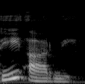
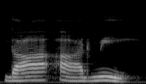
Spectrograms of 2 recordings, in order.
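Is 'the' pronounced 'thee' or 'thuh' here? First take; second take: thee; thuh. First: The word 'the' is said with a long 'ee' vowel. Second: The word 'the' is said with a short 'uh' vowel. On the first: The speaker calls it right. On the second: The speaker calls it wrong. "अब द army नहीं"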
